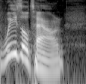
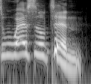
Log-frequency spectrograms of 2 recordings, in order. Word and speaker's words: Wesselton: And so the whole concept of the film in Frozen and his character is that they're constantly mispronouncing his name. And they keep saying, oh yeah, it's the Duke of Weaseltown. And he's like, it's Wesselton.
